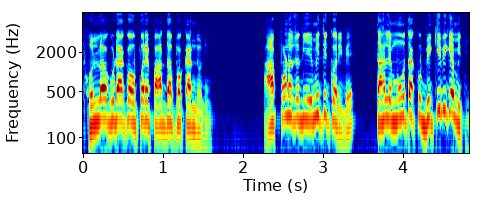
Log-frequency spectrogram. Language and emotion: Odia, angry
